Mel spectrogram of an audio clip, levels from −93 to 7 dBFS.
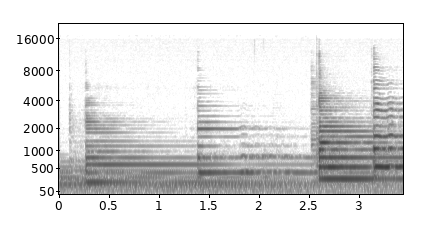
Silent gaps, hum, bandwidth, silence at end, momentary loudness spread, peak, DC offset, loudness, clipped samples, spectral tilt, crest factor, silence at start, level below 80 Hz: none; none; 13 kHz; 0 s; 15 LU; -8 dBFS; under 0.1%; -27 LUFS; under 0.1%; -6 dB/octave; 18 dB; 0 s; -56 dBFS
